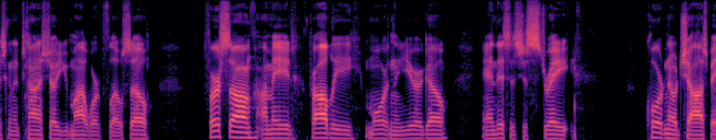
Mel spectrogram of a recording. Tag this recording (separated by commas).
Speech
